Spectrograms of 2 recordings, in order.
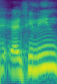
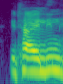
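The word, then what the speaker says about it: ethylene: Hindi medium के students इसे एथिलीन कहते हैं, लेकिन इसका रियल प्रोनाउंसिएशन इथाइलिन है।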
